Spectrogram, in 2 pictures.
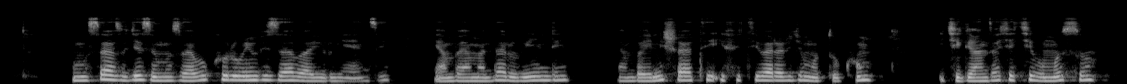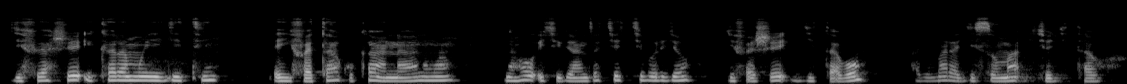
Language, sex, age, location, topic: Kinyarwanda, female, 25-35, Kigali, health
